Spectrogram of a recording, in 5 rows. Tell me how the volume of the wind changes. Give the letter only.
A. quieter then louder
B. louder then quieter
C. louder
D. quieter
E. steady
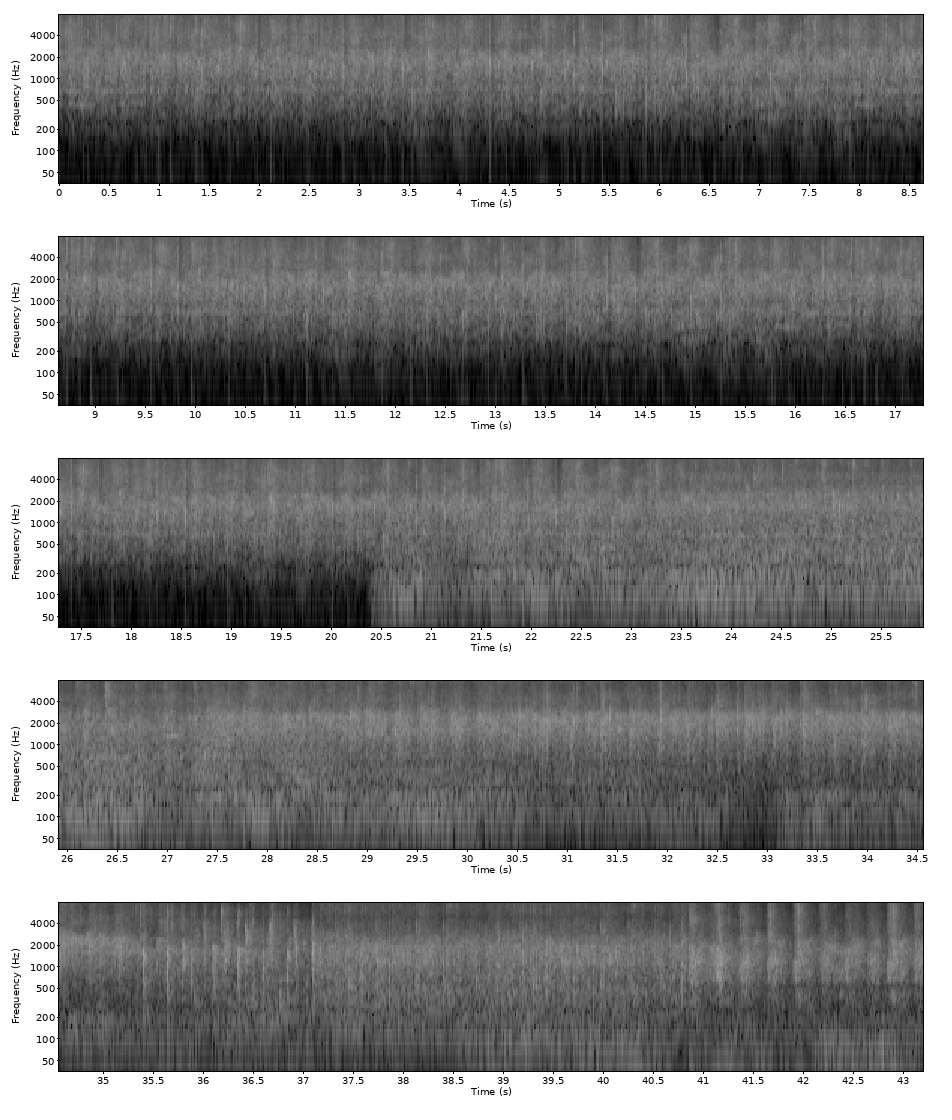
D.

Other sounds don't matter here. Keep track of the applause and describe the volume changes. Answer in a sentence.
The volume of the applause stays about the same.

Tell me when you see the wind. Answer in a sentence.
You can hear the wind from 20.4 to 43.1 s.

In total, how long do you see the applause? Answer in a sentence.
The applause can be heard for 43 seconds in total.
